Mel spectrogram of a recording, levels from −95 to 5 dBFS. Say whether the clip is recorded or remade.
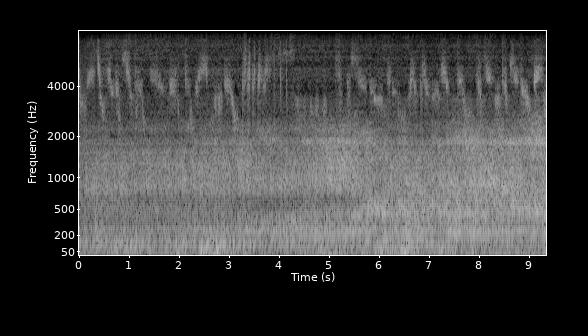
remade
